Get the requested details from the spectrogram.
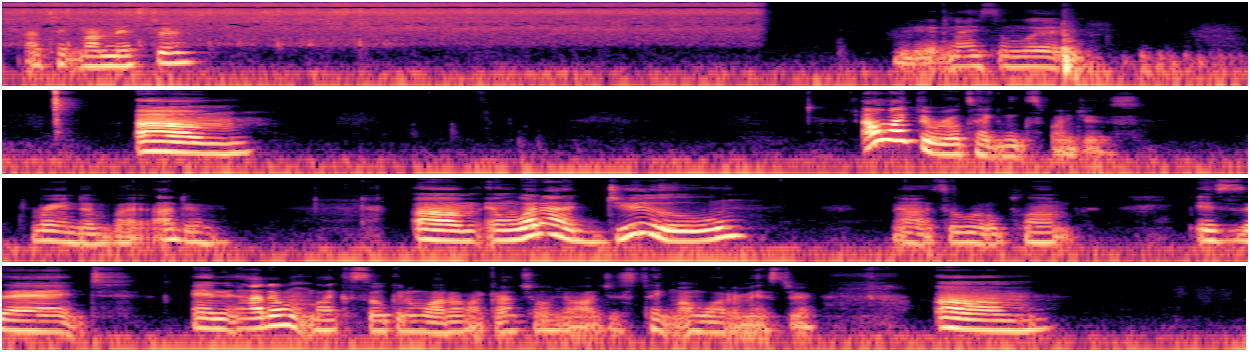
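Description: A young woman talks calmly and close to a microphone, in short phrases with pauses.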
